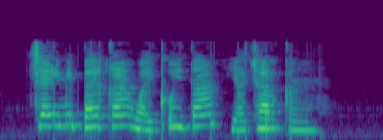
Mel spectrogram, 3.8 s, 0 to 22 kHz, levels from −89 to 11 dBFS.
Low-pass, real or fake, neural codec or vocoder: 7.2 kHz; real; none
